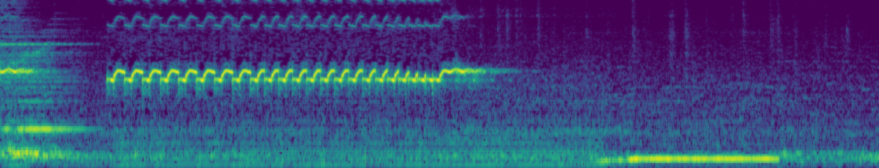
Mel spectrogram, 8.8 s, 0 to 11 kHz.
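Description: Sanyo P Umi Monogatari 4 Special Black pachinko machine playing its reach sound effects: a rapid alarm-like electronic warble, about six chirps a second, runs for three and a half seconds. Near the end a steady low tone sounds as the reels line up on a jackpot of three 1s.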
